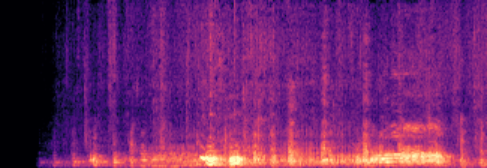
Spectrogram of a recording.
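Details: Chickens clucking softly as relaxing background sound, low murmuring clucks building after a short silence into a denser, busier chorus of overlapping calls.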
